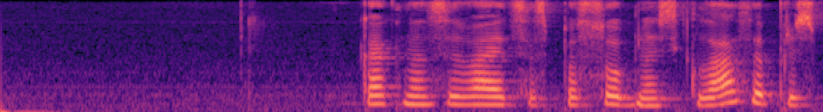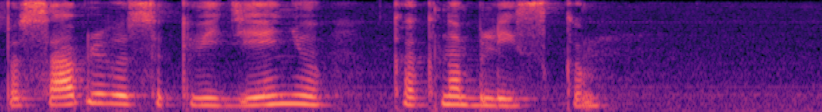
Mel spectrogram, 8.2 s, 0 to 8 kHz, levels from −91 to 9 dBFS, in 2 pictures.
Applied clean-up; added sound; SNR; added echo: none; none; none; none.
